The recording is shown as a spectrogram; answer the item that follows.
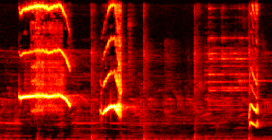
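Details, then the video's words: Oriental magpie-robin (kacer) in sharp competition song meant to stir other birds: a long high whistle, a loud upslurred note, then a short twisting whistle, with soft ticks between. "suara KACER GACOR JERIT TAJAM‼️cocok mendongkrak emosi kacer di gantangan"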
